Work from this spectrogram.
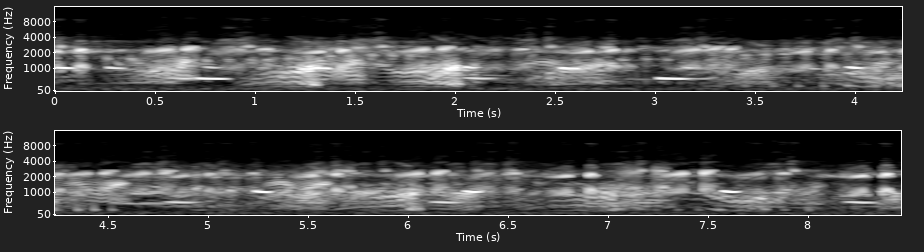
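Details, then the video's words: A busy frog chorus: rough croaks repeating irregularly, roughly eighty-eight a minute, among many overlapping callers and short clear notes. "FROGS CROAKING"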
